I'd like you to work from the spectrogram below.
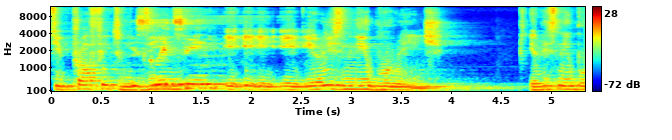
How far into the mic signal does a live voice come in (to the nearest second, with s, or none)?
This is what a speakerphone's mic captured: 1 s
